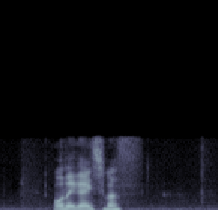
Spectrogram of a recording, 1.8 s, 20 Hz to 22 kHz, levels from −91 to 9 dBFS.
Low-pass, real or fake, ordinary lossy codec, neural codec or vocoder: none; fake; none; codec, 16 kHz, 6 kbps, DAC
